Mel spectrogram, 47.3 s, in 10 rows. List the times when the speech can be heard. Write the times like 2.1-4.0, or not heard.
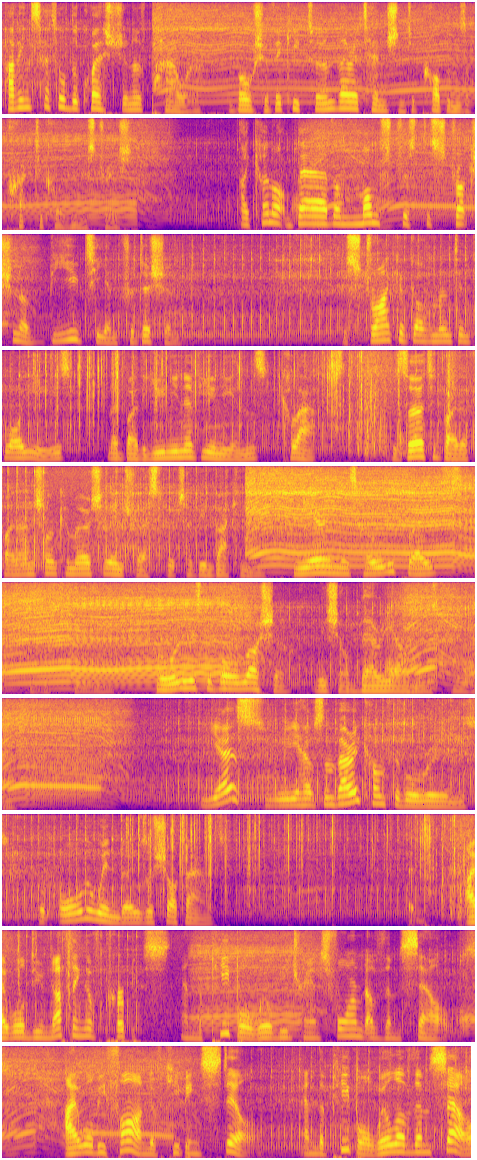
0.0-6.0, 7.1-11.2, 12.8-28.5, 30.4-35.2, 37.1-47.2.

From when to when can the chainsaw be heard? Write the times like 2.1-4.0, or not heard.
0.0-47.2.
